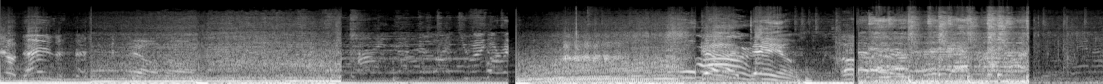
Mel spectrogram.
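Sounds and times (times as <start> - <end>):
car engine revving up: 0.0 - 3.4, 5.1 - 7.3
bass-heavy music: 0.0 - 11.0
engine and road rumble: 0.0 - 11.0.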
